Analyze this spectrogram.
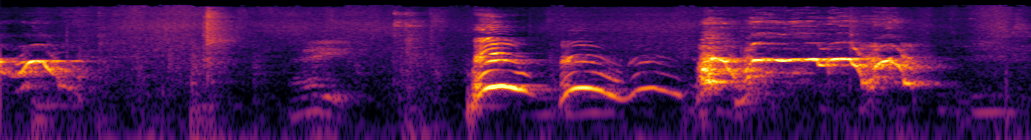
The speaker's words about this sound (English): That's so high pitch of a bark.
